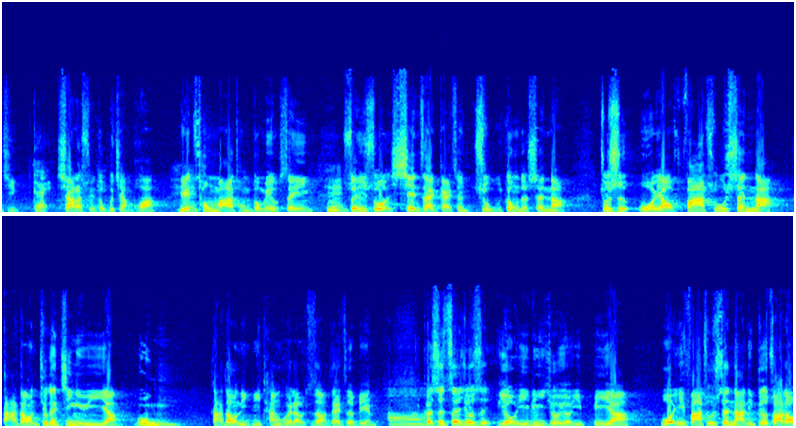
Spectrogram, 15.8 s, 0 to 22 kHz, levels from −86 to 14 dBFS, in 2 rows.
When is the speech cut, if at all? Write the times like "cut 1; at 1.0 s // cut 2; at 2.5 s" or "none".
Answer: none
